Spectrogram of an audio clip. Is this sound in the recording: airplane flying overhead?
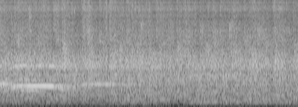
no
